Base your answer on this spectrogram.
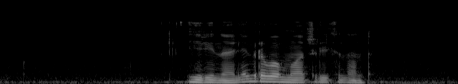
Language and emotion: Russian, neutral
